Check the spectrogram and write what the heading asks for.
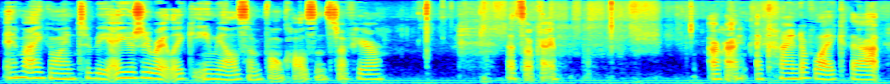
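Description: A young woman from Michigan, a planner vlogger, chats casually with viewers while decorating her planner, rambling and using "like" a lot. Her voice sits low and sounds slightly stuffy and nasal, with a darkish, slightly rough tone. She speaks at a measured pace with long pauses.

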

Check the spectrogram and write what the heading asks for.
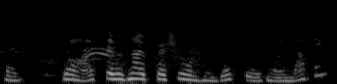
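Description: A woman's voice: medium pitch, animated, fairly quick, muffled recording, background noise. A woman chatting casually and animatedly, using lots of fillers as she tells stories about her horse. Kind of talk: casual chat.

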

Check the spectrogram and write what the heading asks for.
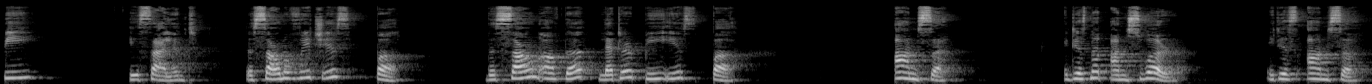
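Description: Slow, high-voiced woman teaching a lesson. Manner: repeats each example word slowly and explains. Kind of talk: slow, deliberate classroom lesson. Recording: echoey room.

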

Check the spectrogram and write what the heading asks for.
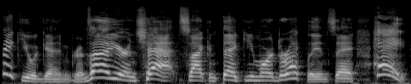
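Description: Bubbly rambling woman streamer, lively pitch. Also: quick pace. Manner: bubbly, rambling, self-mocking, with sudden squeaky high bursts. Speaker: VTuber streamer. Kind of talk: casual stream chat reviewing fan art.

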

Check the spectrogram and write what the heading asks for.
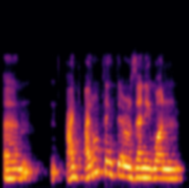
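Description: A man in his thirties, originally from Portugal, appears as a guest biologist in an online lecture, answering audience questions. His voice is fairly high and his pace measured, and he talks animatedly, gesturing as he explains. He's picked up by a laptop webcam mic on a video call, so the audio is dull and lo-fi.

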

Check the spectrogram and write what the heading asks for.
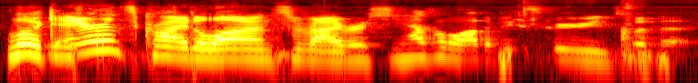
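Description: A man's voice: high voice, lively intonation, quick pace, sharp tone, no echo, dull audio. A man hosting a casual panel chat, emphatic, acting out mocking retellings. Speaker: host.

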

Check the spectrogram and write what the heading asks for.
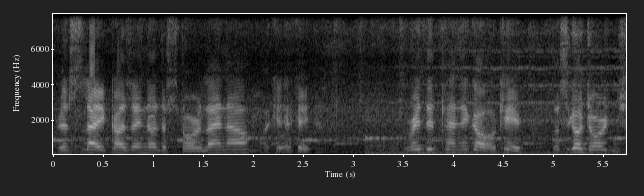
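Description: A young man with a slightly high voice talks his way through a horror game in a jittery, panicky let's-play commentary. He keeps fretting aloud and repeating himself. Loud game music plays behind him. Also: flat delivery, normal speed, poor audio. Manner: nervous, panicky, repeats "oh no" over and over. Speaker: gaming YouTuber.

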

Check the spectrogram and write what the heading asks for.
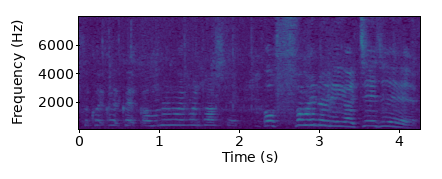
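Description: Here a girl co-hosts a building game in a living room, speaking in a very high, steady, slightly croaky voice. Her casual chat is quick, and she repeats words when time runs short. Recorded by a phone camera aimed at the TV, the audio sounds far away and carries room noise.

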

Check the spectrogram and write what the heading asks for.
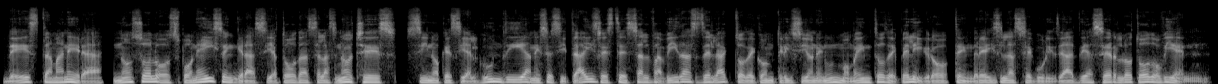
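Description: A man's voice: sits low, animated, normal speed, hardly any pauses, dry recording, studio quality. A man with a Spanish accent, a priest giving a religious talk to an audience and repeating key phrases as he teaches. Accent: Spain.

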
